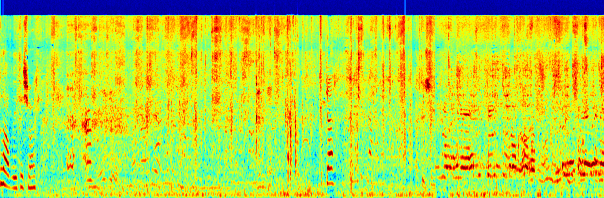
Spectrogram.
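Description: A young girl talks close by.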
